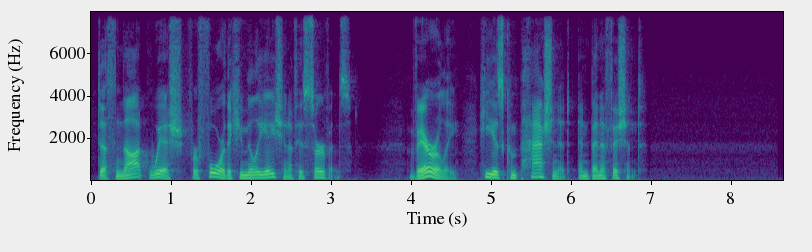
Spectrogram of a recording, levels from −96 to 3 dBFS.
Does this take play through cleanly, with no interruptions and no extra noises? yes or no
yes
